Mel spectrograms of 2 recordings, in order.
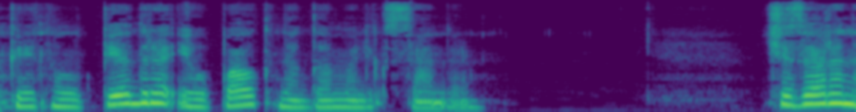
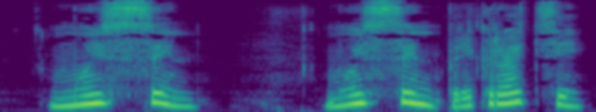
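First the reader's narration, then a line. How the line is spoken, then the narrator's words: Exclamation. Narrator (Russian): воскликнул он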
